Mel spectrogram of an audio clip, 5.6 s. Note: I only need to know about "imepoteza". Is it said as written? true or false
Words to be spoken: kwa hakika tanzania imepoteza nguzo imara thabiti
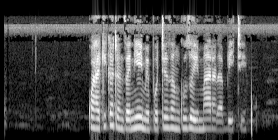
true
